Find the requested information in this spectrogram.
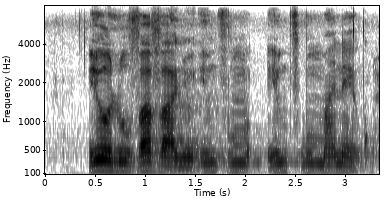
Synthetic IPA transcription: joluvavaɲɛ | iɱfumanɛːkʼɔ̥

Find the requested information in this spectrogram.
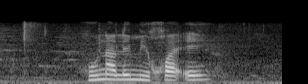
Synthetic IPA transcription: hʊnalɪmɪk͡xʰwaʔɪ

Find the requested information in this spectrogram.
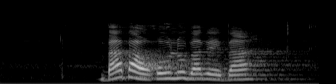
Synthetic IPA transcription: babaɣʊlʊbabɛba

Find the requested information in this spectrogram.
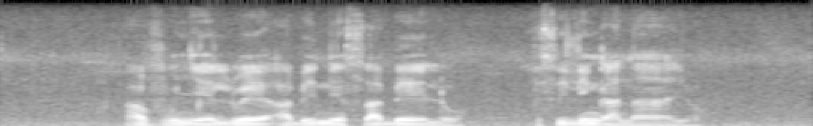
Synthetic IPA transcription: avuɲɛlwɛa̰ɓɛnɛsaɓɛlɔ | esiliŋʱanaːjɔ

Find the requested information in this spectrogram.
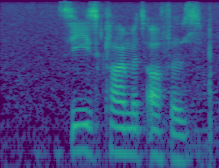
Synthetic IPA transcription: siːz̥kʰl̥aɪmətʰɔfəz̥

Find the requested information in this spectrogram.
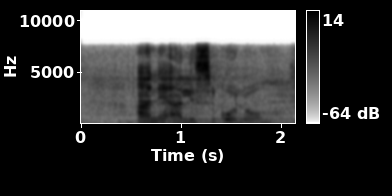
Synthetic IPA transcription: anɛʔalɪsik̬ʼɔlɔ

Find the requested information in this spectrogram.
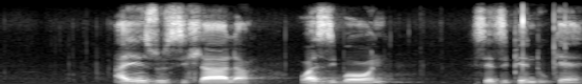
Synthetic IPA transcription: a̰jɛzosiɬala | wʔa̰ziɓɔna | sezipʰendʱuk̬ʼɛː

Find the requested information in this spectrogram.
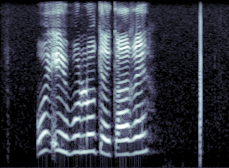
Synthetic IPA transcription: ʊɪbʊlʊkʼɛkʼaɣɛ

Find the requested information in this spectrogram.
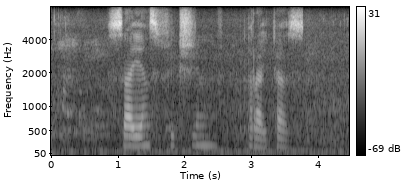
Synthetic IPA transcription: sajansfikʃɔn | rajtʰaz

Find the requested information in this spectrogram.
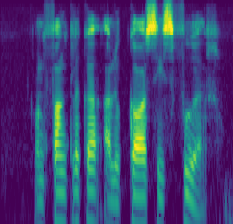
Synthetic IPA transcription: ɑːnfɐŋkləkəʔɐlukɑːsisfuər

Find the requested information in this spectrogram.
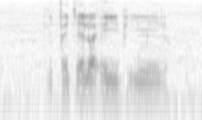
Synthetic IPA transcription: liǀɛcʼɛlwaʔejipʰḭʔimiːlɔ

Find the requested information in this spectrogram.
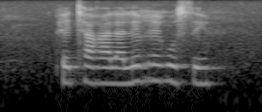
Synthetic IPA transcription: pʰɛtʰaɣalalɪɣɛɣʊsɪ

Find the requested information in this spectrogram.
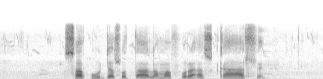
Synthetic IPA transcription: ʂakudaʂɔtalamafuɾaʔaʂi̥kaːɬɛ̰

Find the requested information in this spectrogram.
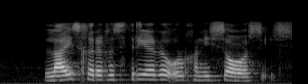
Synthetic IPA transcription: ləjsχəɾəχəstriərdəɔrχɐnisɑːsḭs

